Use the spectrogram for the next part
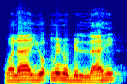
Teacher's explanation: الف مدہ ہے, ولا اس کو بھی ایک الف کی مقدار میں کھینچ کر پڑھیں گے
